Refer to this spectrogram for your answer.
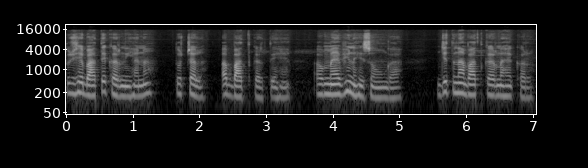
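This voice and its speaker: A woman's voice: on the low side, a little slow, natural voice. A woman reading an audio story, voicing a weary, irritated young man who talks in an exasperated way. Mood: angry. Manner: exasperated, pleading for rest. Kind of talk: audiobook character voice.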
